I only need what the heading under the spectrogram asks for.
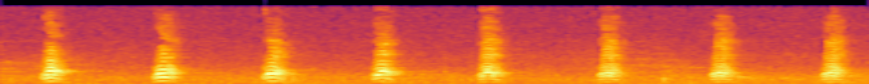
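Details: Satyr tragopan at Artis zoo in Amsterdam, a captive bird; loud harmonic wailing calls repeated steadily about every half second, eight notes in a row, each a short falling bleat with layered tones.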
